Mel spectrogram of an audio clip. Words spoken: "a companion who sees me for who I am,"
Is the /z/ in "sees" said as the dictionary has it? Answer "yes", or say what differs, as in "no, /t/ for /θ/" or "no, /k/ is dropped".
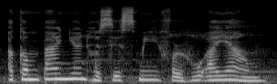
no, /s/ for /z/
